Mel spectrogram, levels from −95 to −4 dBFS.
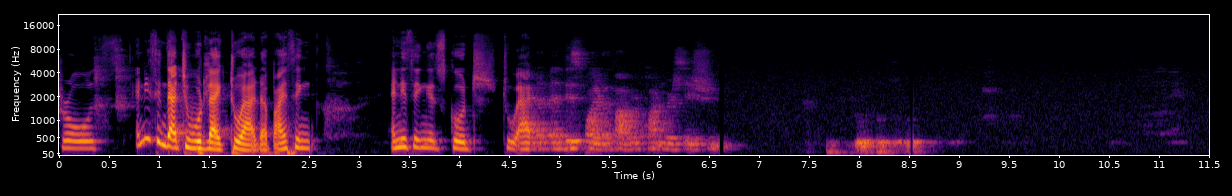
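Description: A speech recording with two kinds of fault. Late audio packets were likely dropped on a Bluetooth link, causing Bluetooth dropouts: abrupt silent holes at 2.50 to 2.53 s (after "to add up I"), 6.60 to 6.65 s and 8.50 to 8.54 s, losing about 15, 44 and 29 ms, with the speech resuming as if it had played on. From 4.72 s (after "anything is good to") to the end, the close microphone's signal is likely lost and a more distant microphone takes over. The sound turns suddenly roomy and hollow, about 10 dB quieter, with room noise roughly 35 dB below the speech.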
